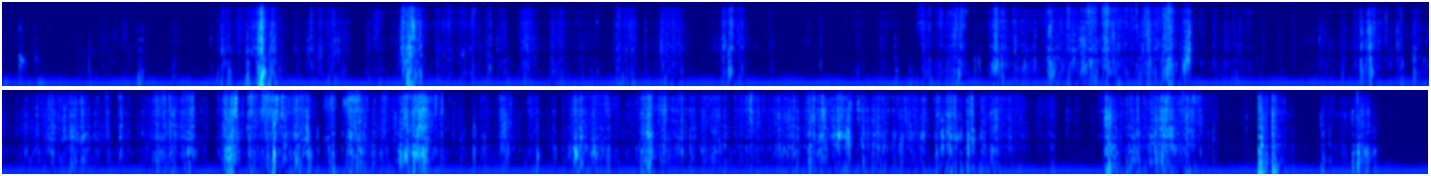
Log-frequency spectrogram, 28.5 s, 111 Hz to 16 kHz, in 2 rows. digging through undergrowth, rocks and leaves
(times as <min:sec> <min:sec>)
0:13.5 0:28.1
